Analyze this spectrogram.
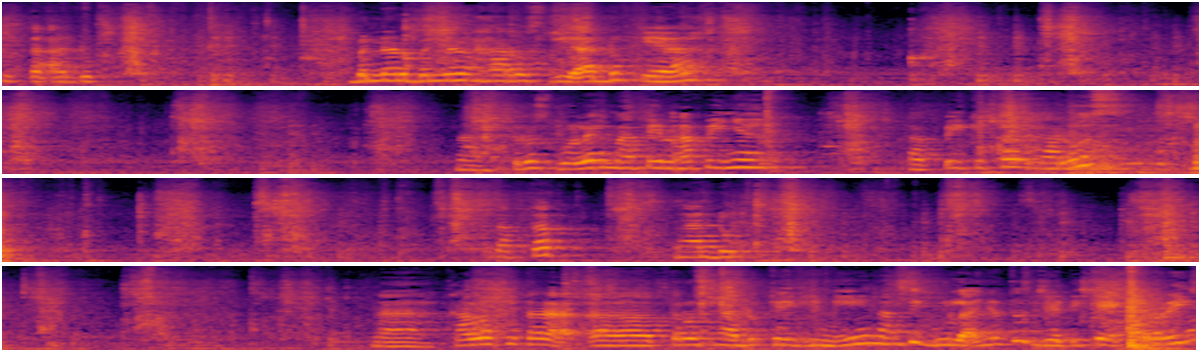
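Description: Potatoes sizzle in hot oil.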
